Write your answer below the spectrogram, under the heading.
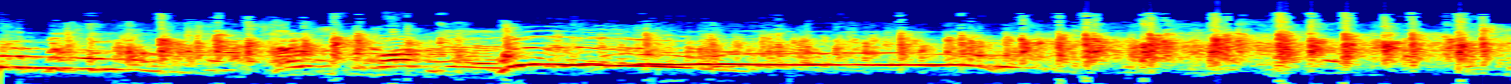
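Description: A crowd applauds steadily at Lincoln's Ocean City, with dense overlapping claps throughout and a sustained whistle or whoop rising above the clapping partway through.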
